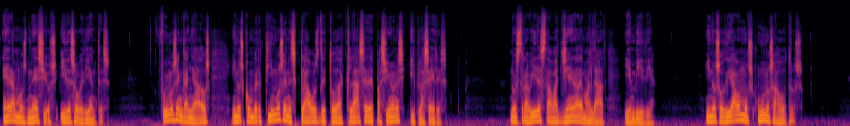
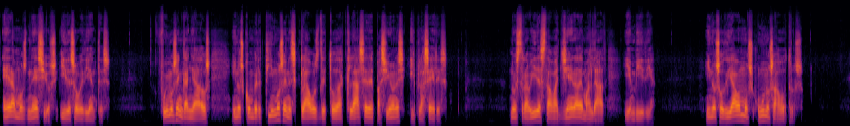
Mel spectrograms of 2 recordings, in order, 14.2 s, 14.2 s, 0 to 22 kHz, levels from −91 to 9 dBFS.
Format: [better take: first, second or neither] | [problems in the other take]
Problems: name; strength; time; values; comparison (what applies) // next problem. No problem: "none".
first | thin; very; fading below 450 Hz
